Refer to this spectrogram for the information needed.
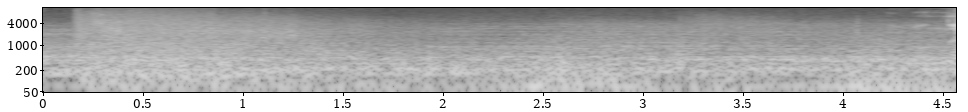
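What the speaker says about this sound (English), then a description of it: "Firing lasers!" A laser blast fires in the video game Shadow of the Colossus as a loud, sustained roaring rush that keeps up steadily for several seconds and swells slightly toward the end.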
